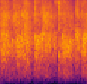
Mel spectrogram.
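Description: Church of Pentecost congregation clapping together during Missions Week, a loud, close, continuous burst of many hands with rhythmic surges, brief and alone.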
